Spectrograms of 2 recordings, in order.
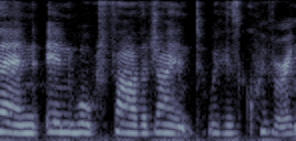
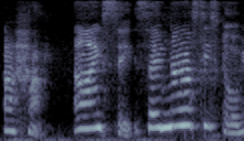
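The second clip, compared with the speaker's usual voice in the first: accusing giant; 7 semitones higher, 6 dB louder than usual. Acted.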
